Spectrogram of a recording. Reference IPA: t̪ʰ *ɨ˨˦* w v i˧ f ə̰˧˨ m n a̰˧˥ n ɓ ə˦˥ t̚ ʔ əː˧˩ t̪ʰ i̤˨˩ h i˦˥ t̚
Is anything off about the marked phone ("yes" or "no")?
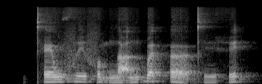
yes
